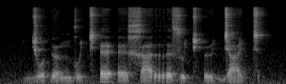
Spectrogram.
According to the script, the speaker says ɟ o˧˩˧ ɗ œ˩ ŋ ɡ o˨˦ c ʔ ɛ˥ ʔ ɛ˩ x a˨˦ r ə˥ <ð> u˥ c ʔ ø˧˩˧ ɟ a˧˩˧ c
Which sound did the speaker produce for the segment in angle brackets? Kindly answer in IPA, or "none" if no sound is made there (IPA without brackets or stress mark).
z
